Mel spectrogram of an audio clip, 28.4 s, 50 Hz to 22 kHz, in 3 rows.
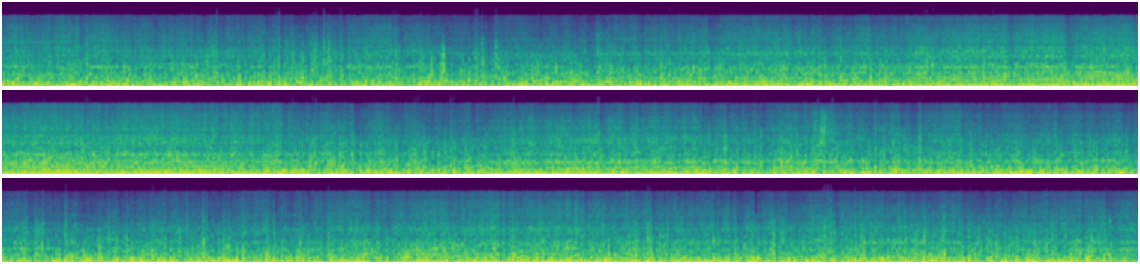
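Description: Suzuki GSX-R1000R's inline-four engine running steadily under way, with wind rushing over the microphone. The engine note drifts gently up and down around the middle.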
